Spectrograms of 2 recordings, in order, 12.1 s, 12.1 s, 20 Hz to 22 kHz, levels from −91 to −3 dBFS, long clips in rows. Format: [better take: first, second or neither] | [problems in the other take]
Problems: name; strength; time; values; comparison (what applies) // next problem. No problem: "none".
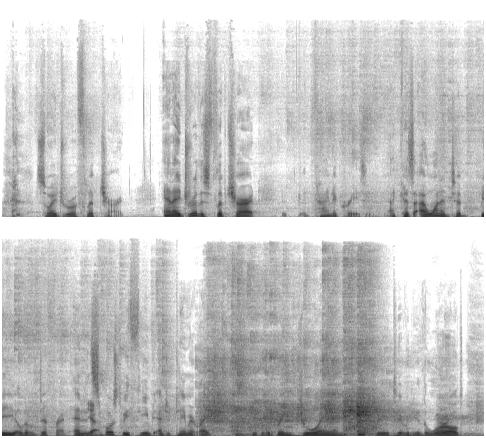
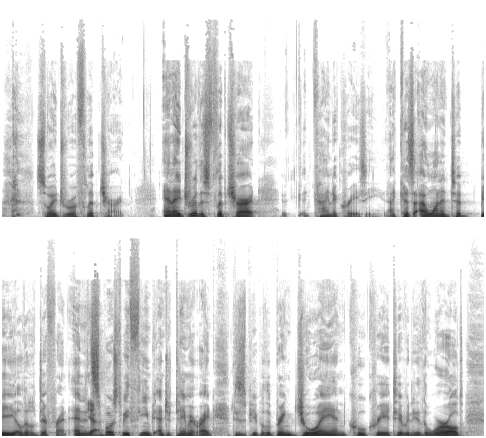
second | household noises; very loud; throughout; 1 dB above the speech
